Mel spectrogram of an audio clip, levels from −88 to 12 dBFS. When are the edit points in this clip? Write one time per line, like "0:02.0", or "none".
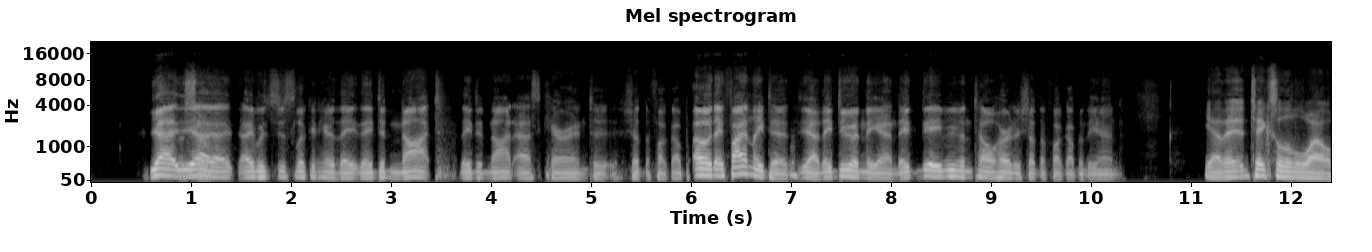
none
